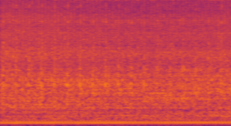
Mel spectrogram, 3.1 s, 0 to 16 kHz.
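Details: 2014 Mitsubishi Outlander GF0W with 2.0 4B11 petrol engine, 206,400 km, idling before teardown for full rebuild: steady low rumble with a dull, repeated knock.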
